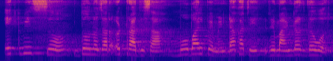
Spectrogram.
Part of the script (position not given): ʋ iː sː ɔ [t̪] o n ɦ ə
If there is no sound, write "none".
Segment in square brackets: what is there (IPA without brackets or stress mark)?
d̪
